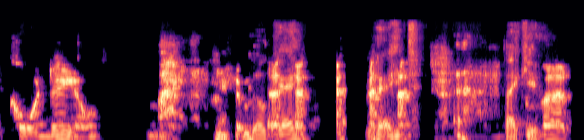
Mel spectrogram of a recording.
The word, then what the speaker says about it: Cordele: was a stop in Cordell tell us about Willard king and the discovery he makes I will and um you know down here at South we pronounce things differently it's actually cordial okay great thank you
